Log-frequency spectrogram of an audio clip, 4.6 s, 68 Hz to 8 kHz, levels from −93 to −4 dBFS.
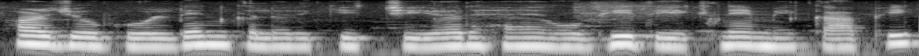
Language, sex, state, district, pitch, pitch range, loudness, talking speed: Hindi, female, Bihar, Patna, 160 Hz, 155-180 Hz, -18 LUFS, 155 wpm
